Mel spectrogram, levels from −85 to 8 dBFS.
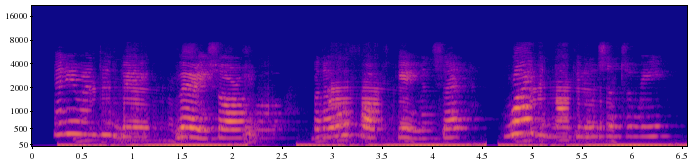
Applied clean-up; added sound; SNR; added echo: neural separator model SepFormer DNS4.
